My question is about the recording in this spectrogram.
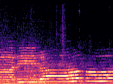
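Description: A young boy singing a slow melody into a microphone, holding long notes and sliding between them.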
